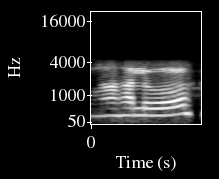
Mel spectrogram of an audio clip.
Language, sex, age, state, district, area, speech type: Maithili, female, 30-45, Bihar, Sitamarhi, urban, conversation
